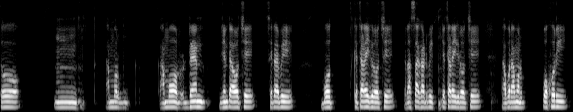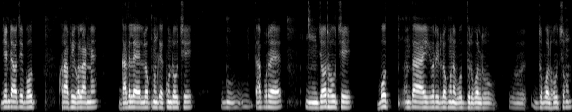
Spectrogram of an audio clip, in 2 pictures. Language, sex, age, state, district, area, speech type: Odia, male, 45-60, Odisha, Kalahandi, rural, spontaneous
